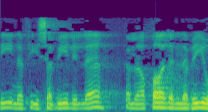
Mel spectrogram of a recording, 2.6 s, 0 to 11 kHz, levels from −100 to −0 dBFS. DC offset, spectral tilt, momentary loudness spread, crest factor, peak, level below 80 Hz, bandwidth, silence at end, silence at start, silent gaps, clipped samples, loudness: under 0.1%; -7.5 dB/octave; 8 LU; 16 dB; 0 dBFS; -54 dBFS; 6.6 kHz; 0 s; 0 s; none; under 0.1%; -17 LUFS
